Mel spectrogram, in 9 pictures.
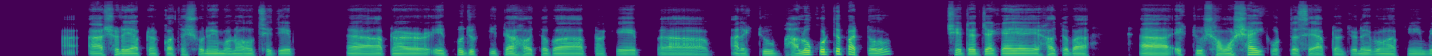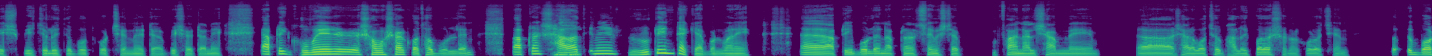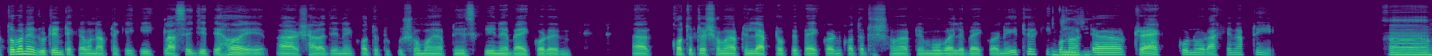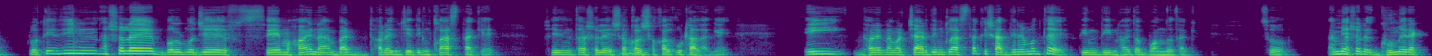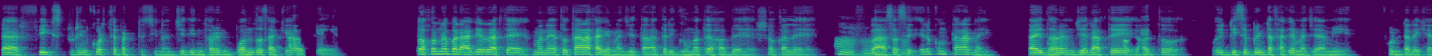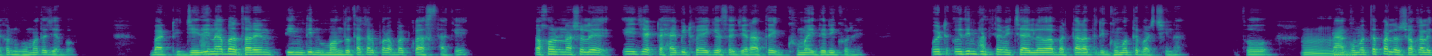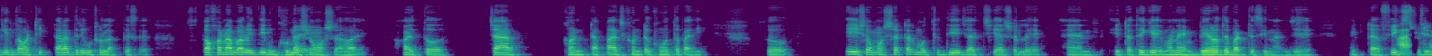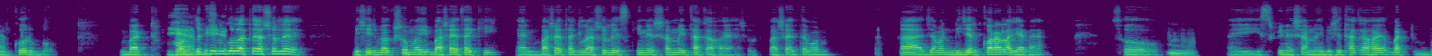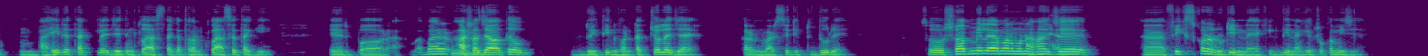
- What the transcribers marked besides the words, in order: "জায়গায়" said as "জায়গায়আয়া"; tapping; in English: "স্ক্রিন"; in English: "track"; in English: "ফিক্সড রুটিন"; in English: "discipline"; in English: "habit"; "উঠা" said as "উঠো"; in English: "ফিক্সড রুটিন"; in English: "ফিক্সড"
- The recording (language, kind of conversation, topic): Bengali, advice, বর্তমান মুহূর্তে মনোযোগ ধরে রাখতে আপনার মন বারবার কেন বিচলিত হয়?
